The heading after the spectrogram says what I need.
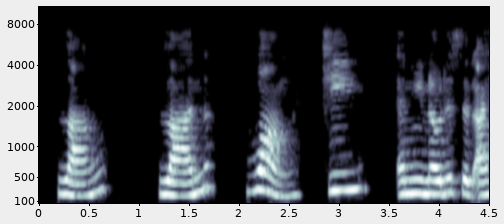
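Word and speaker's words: Lan Wangji: And then the second syllable or their given name is only one syllable long. So Lan Zan. Okay? But his more formal name is Lan Wang Ji. Lang Wang Ji. Lang. Lan Wang Ji.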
